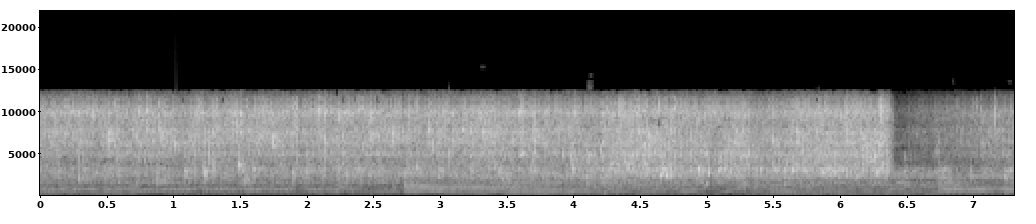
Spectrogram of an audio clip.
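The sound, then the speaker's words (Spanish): Garlic and large prawns fry in a pan, giving a steady, dense sizzling hiss full of fine crackles that goes on without a break and eases slightly near the end. “freímos los ajos hasta que empiecen a oler bien. Freímos los gambones un poco”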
